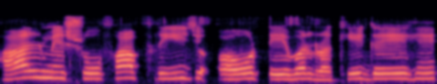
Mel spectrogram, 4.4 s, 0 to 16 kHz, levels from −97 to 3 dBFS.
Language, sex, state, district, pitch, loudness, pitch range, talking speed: Hindi, female, Bihar, Kaimur, 235 Hz, -18 LUFS, 225-255 Hz, 125 wpm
